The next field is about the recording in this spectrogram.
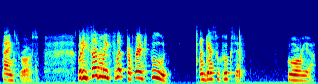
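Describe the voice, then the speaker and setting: High-pitched melodramatic teenage girl. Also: lively intonation, unhurried, lo-fi sound, exaggerated voice. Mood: glum, wry. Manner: theatrical, emphatic, wry. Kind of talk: vintage TV sitcom acting.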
